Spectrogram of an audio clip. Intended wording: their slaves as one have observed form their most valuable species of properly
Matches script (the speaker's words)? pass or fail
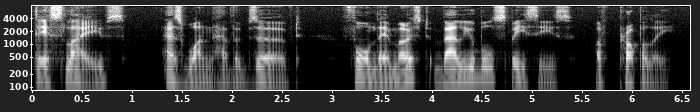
pass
